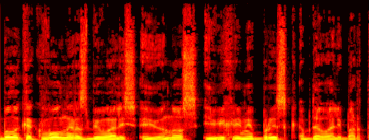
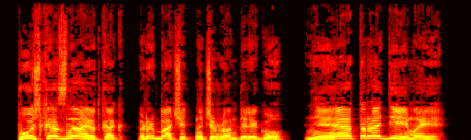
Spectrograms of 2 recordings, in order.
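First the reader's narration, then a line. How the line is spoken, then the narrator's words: Triumphant yelling. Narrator (Russian): С восторгом победителя орал Барабанов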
